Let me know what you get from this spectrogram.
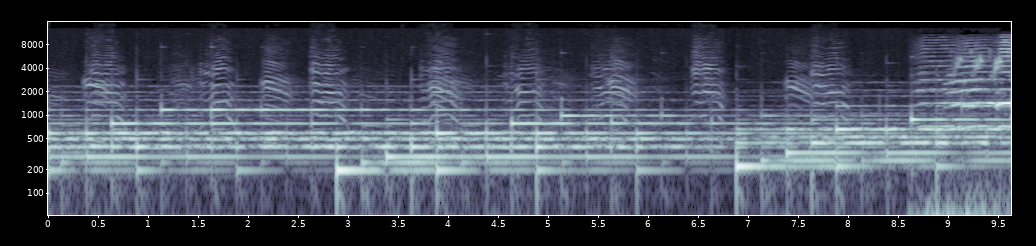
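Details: Domestic cat meowing repeatedly, about ten short rising-and-falling meows in quick succession, some drawn out and wavering, over steady background music.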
